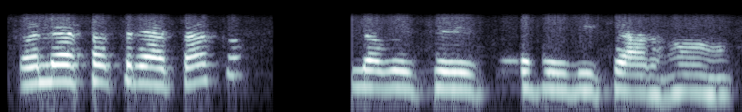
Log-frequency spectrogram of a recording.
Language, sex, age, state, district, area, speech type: Maithili, female, 45-60, Bihar, Begusarai, rural, conversation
